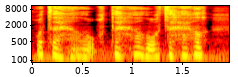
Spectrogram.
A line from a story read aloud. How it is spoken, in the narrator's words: was wheezing a new mantra somewhere behind us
